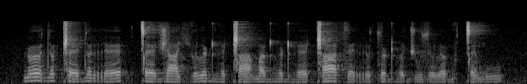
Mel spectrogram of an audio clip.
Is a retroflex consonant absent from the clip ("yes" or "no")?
no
